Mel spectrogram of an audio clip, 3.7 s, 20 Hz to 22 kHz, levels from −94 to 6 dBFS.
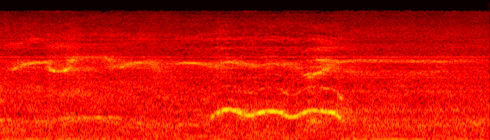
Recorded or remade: remade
